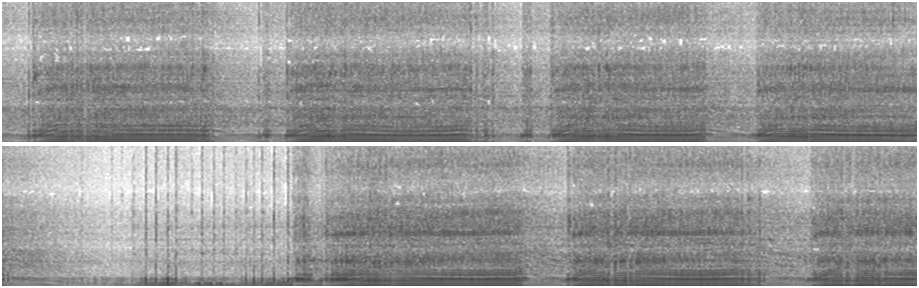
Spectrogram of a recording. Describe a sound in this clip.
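A chainsaw roars as it cuts through wood, its engine revving up and down.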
